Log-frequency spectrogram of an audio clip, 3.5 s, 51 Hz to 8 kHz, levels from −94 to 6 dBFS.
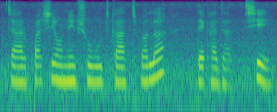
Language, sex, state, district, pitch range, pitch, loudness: Bengali, female, West Bengal, Alipurduar, 195-210 Hz, 200 Hz, -17 LUFS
